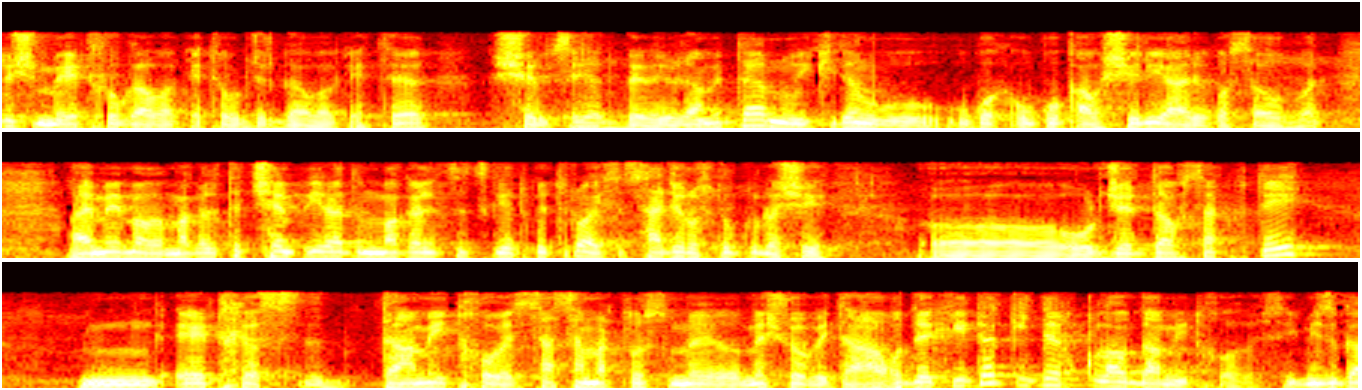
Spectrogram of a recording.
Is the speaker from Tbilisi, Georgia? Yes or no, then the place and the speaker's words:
yes; Tbilisi, Georgia; მე ვარ საქართველოს შვილი, გაზრდილი ვარ საქართველოს თბილისის და საქართველოს ყაიდაზე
